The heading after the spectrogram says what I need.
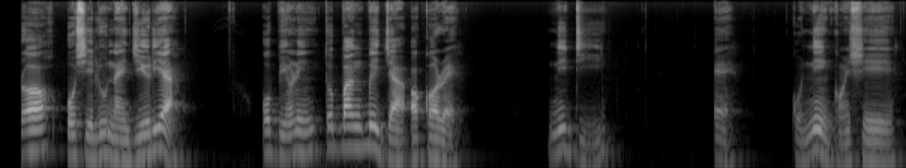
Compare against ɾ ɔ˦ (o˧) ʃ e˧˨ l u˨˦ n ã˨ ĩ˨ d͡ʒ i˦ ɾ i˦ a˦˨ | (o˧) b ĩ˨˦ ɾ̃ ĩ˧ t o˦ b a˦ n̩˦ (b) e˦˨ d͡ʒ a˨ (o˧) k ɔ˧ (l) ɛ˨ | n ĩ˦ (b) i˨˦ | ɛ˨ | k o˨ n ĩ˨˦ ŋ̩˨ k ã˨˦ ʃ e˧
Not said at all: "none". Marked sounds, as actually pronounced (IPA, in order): o˧, o˧, ɡ͡b, ɔ˧, ɾ, d

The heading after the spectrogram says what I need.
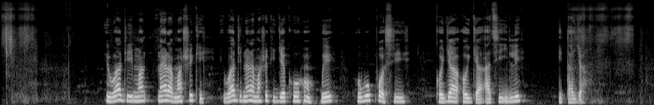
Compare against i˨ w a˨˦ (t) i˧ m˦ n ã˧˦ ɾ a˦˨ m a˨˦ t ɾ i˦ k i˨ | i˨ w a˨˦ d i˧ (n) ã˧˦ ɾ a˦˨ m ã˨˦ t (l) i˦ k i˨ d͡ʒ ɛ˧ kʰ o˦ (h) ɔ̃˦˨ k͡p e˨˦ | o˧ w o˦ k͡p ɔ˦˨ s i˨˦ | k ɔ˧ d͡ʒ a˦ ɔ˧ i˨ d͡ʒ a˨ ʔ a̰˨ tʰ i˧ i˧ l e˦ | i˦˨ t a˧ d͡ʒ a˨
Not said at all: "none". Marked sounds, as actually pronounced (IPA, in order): d, n, ɾ, h

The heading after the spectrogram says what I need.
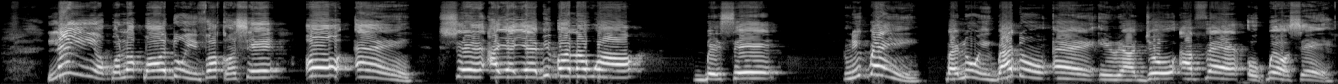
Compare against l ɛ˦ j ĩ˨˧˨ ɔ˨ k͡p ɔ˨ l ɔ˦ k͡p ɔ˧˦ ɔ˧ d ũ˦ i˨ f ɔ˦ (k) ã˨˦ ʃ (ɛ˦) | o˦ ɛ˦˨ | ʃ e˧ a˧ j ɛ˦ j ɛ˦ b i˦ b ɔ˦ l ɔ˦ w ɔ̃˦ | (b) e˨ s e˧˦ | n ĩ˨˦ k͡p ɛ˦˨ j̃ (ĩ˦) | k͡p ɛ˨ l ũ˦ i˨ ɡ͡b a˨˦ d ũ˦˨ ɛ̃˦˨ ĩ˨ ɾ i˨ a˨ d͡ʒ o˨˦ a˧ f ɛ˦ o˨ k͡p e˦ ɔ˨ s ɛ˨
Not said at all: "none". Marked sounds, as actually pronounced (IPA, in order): k, e˦, ɡ͡b, ĩ˨

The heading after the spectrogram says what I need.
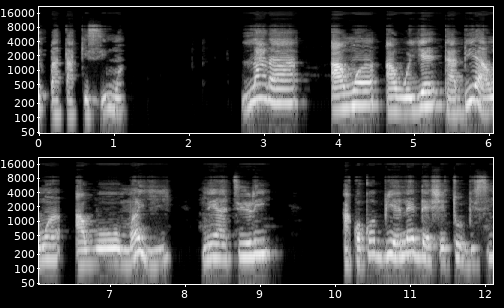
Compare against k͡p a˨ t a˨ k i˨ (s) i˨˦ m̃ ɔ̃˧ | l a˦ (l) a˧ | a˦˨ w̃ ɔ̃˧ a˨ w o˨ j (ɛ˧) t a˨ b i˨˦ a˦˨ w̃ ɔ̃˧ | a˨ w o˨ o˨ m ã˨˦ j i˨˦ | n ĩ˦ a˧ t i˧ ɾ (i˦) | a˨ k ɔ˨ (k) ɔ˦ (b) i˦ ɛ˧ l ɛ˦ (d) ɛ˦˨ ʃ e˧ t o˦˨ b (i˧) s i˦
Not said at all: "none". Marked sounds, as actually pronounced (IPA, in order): s, ɾ, ɛ˧, i˦, k, b, d, i˧

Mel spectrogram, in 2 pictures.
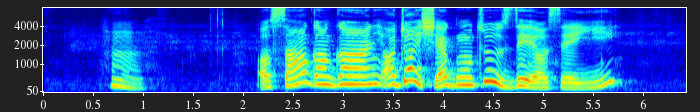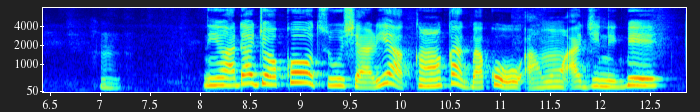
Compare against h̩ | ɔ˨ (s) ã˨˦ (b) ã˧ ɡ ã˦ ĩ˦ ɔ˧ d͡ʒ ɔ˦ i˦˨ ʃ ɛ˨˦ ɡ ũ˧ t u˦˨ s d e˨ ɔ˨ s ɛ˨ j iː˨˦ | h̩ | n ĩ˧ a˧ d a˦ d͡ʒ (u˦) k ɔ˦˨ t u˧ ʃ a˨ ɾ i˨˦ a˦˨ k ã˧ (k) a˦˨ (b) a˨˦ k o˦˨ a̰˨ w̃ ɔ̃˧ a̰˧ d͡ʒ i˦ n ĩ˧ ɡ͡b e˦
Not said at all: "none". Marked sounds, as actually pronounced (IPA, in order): s, ɡ, ɔ˦, k, ɡ͡b

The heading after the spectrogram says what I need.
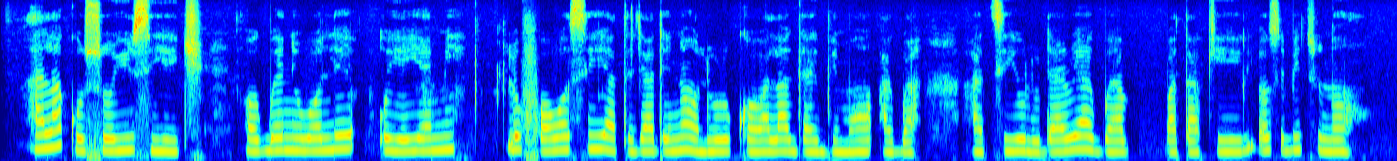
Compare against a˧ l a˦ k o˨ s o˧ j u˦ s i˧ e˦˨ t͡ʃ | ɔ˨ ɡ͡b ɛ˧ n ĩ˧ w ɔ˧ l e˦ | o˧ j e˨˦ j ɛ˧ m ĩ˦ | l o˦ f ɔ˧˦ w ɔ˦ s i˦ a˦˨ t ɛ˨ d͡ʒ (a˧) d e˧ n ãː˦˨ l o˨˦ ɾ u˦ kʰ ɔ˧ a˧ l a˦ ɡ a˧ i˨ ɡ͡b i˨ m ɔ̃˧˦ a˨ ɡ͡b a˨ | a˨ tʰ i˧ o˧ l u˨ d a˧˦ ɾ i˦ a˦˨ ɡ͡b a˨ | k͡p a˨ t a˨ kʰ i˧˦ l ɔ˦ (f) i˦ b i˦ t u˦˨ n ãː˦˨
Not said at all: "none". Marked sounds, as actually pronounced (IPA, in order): a˧, s

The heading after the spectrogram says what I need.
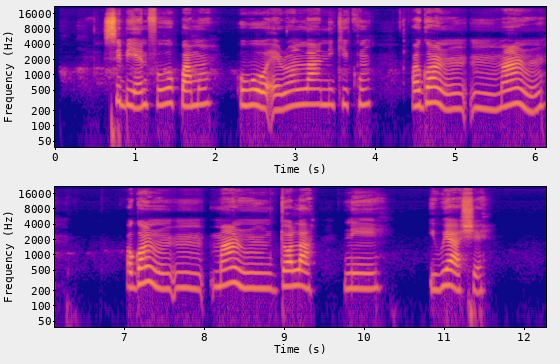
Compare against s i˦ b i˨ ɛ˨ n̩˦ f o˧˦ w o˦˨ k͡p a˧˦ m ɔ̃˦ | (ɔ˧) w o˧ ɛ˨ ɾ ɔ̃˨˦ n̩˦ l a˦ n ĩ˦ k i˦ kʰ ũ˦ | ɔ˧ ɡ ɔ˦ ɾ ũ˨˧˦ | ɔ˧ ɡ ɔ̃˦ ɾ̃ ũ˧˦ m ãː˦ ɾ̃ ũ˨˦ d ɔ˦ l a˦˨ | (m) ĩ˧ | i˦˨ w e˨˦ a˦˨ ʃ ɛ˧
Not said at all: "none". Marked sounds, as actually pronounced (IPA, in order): o˧, n

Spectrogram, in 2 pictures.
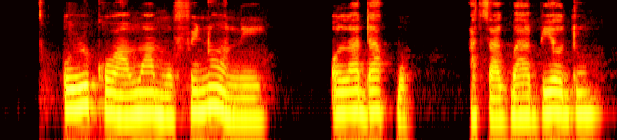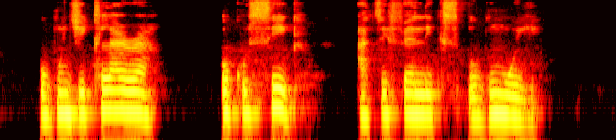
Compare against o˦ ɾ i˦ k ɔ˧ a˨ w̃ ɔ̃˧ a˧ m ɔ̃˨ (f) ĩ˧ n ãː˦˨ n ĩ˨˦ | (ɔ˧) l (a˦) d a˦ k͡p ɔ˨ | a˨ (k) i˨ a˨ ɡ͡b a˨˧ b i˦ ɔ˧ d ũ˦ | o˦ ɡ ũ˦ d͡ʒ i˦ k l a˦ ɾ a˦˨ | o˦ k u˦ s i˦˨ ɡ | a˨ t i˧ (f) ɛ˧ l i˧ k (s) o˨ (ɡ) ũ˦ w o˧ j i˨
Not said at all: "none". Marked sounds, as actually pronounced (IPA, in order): f, ɔ˧, a˦, t, f, s, ɡ

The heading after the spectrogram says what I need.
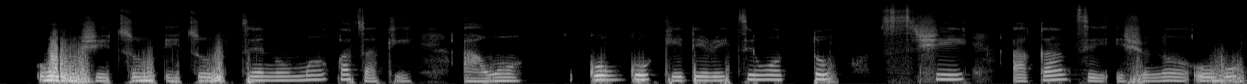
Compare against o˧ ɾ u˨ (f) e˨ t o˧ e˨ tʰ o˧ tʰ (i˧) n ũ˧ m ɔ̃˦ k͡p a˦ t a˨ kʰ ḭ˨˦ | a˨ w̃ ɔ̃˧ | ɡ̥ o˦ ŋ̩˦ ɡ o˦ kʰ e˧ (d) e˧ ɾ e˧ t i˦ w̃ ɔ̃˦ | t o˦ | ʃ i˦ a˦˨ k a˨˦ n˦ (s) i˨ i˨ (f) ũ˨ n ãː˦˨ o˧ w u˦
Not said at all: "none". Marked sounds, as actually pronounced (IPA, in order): ʃ, ɛ˧, d, t, ʃ

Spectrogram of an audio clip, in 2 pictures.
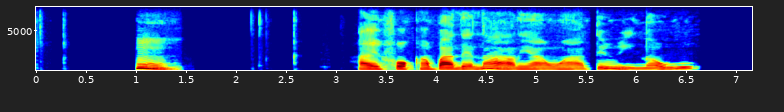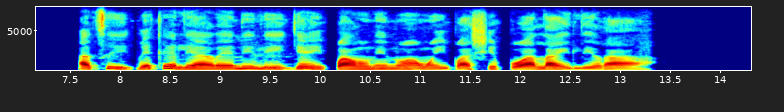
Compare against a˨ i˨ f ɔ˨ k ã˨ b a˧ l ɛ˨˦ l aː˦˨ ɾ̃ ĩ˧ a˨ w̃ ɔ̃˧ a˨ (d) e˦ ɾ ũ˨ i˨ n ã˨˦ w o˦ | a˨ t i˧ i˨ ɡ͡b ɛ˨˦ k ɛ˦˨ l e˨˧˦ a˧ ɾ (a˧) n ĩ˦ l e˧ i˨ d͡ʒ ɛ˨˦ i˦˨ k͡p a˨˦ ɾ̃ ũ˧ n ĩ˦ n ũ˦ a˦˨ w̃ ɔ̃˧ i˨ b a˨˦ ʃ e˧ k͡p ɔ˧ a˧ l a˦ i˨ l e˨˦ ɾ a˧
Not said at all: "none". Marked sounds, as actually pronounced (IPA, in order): d, ɛ˧

